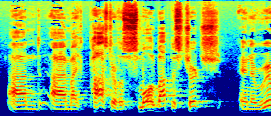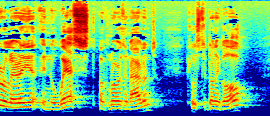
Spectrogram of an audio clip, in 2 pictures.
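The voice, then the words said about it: Northern Irish accent. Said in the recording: “That's where I'm from originally, if you can't tell by my accent. From Northern Ireland.”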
